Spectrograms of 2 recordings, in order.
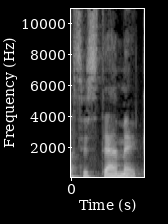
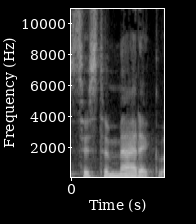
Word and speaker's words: systemic: 第一个单字是 systemic，s y s t e m i c，systemic，结构性的是形容词。 Protesters say the police brutality is systemic。敏锐的听众可能发现，诶，这不是跟上周五的例句一样吗？因为上周五我口误，把 systemic 念成 systematic 了。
